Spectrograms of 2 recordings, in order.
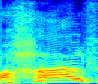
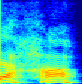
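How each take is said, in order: First: हाल्फ said with the l sounded, hal-f; wrong pronunciation. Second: हाफ said as haaf, the l silent; correct pronunciation. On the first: Teacher shows the wrong reading: हाल्फ with a sounded l. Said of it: "हाफ पढ़ते हैं". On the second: Teacher gives the right reading: हाफ, silent l. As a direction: drop the l, say just हाफ. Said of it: "इसको हाल्फ नहीं पढ़ते". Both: Shown as a demonstration.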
